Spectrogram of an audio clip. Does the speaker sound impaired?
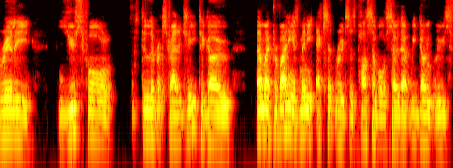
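Yes: cleft lip and palate, mild; slight speech disability audible in voice, self-described minor form.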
